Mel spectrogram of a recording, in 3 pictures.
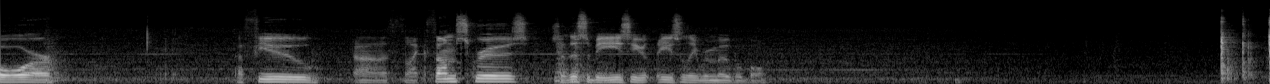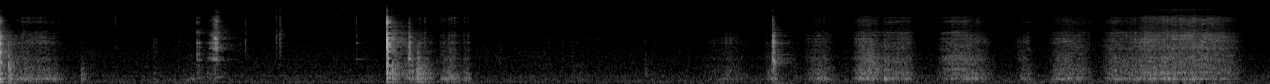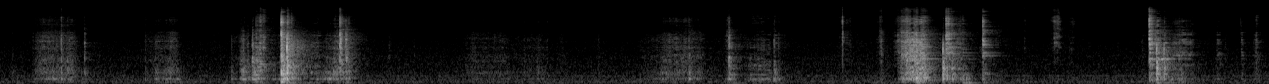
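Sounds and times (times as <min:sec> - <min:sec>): scribe scraping on steel: 0:14.6 - 0:15.2, 0:19.8 - 0:27.3, 0:31.9 - 0:33.2.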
